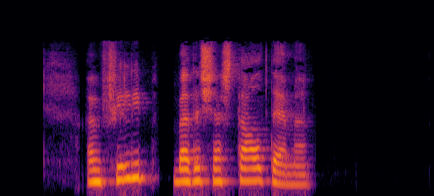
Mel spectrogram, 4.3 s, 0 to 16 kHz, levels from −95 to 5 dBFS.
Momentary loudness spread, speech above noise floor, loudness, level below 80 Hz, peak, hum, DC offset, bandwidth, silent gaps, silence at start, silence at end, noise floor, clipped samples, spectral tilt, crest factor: 13 LU; over 66 dB; -24 LUFS; -66 dBFS; -6 dBFS; none; under 0.1%; 8.2 kHz; none; 0.85 s; 1.25 s; under -90 dBFS; under 0.1%; -5 dB/octave; 20 dB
